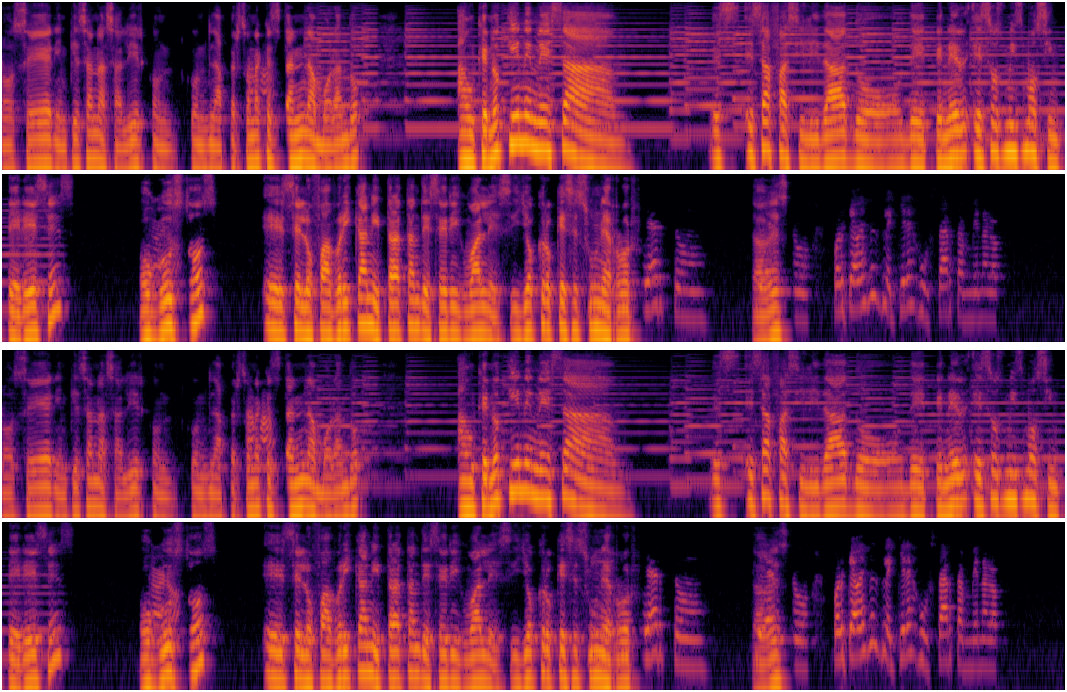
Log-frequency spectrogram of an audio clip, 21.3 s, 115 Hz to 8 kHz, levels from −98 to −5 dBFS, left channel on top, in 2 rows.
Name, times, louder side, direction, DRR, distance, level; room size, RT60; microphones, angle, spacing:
voice 1, 0.0-3.6 4.6-6.3 7.1-11.3 12.0-12.7 13.3-16.9 18.1-18.4, left 3 dB, 30° left, 0.5 m, -33 dB
voice 2, 2.4-2.7 12.1-12.4 16.5-17.7 18.2-18.7 19.0-20.6, right 5 dB, 45° right, 0.5 m, -46 dB
sound 1, 3.0-11.3, left 6 dB, 80° left, 0.9 m, -49 dB
8.1 x 2.9 x 5.0 m
head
